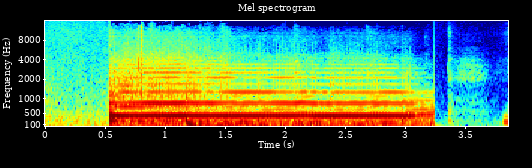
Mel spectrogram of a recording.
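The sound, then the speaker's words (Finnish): A conch shell horn blows one long, steady note for nearly three seconds, a rich buzzing tone that holds even and then cuts off abruptly into near silence. “eli sitten se simpukan, konchin ääni kuuluu vaimeesti, joka kuulostaa tältä.”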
